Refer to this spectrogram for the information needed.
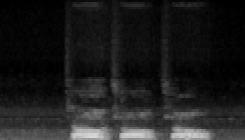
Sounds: Throat clearing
